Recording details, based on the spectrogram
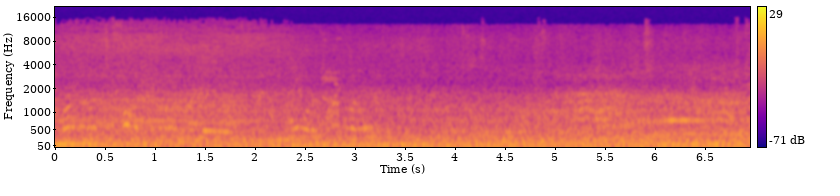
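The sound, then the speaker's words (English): Drag-racing motorbike engines roar as the bikes launch off the line in a dense, continuous rumble that stays loud and steady throughout, with indistinct voices murmuring underneath the noise. “They really are noisy when they come out of the line.”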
